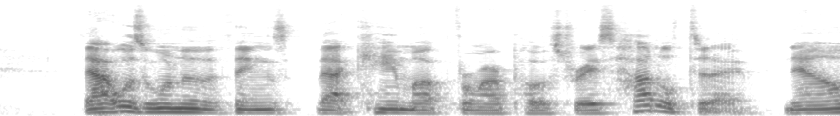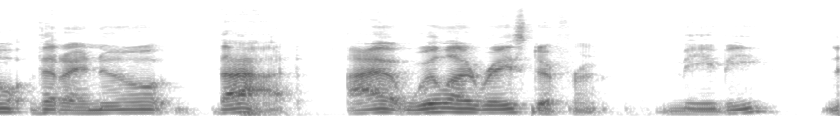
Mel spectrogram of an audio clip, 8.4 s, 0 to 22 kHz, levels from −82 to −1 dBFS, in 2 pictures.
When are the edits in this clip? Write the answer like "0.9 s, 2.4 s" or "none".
1.5 s, 3.8 s, 6.9 s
